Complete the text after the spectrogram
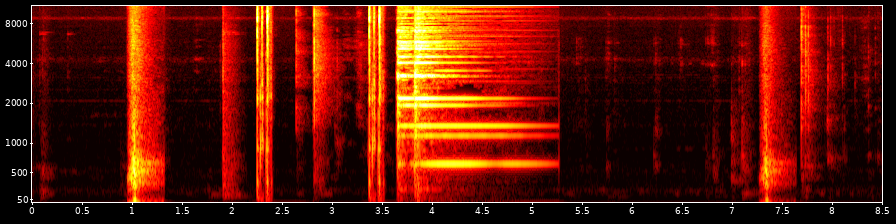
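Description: Wooden clamps knock and scrape against a board.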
